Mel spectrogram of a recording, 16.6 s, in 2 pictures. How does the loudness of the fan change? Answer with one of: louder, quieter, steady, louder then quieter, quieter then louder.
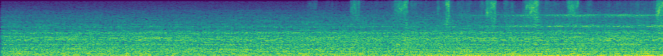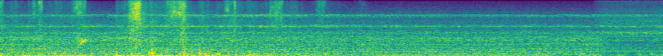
steady.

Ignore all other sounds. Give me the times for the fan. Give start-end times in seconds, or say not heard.
0.0-16.5.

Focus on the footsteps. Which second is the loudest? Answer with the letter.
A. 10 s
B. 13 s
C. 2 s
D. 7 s
A.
